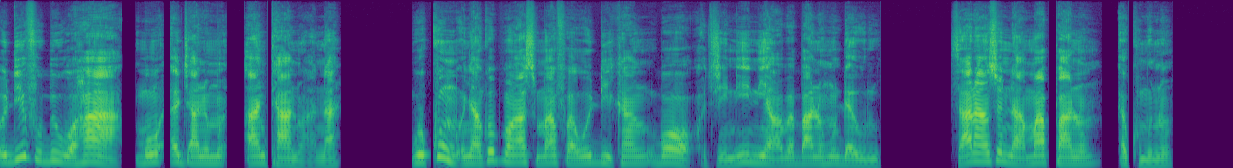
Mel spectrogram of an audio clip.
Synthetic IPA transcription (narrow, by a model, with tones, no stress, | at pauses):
o˨di˦fʊ˨bi˦wɔ˨ɦa˦˨mʊ̃˦æ˦d͡ʑa˨nʊ̃˦m˦a˦n̩˦tʰaː˨˦nʊ̰̃˨a̰˨nã˦ | wɔ˨kʰũ˦˨mo˨ɲã˨ŋko˦pɔ̃˦na˦sʊ˨mã˦fʊ˨a˨wɔ˦di˦˨kʰã˦nbɔ˦ɔ˨tʰɪ˨ɾɪ̃˨nĩ˦nĩ˦a˨ɔ˨bɛ˦ba˦nʊ̃˦ɦʊ̃˦da˨wɾu˦ | saː˨˦ɾã˦n̩˦s̬ʊ˦nã˨m˦ã˦pʰa˨nʊ̃˦ | æ˨kʰũ˨m˨nʊ̃˦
